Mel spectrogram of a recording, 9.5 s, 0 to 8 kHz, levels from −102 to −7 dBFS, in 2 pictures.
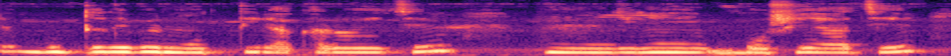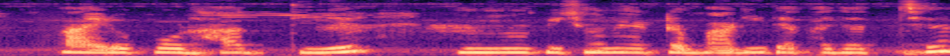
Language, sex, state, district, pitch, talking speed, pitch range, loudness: Bengali, female, West Bengal, Paschim Medinipur, 220 Hz, 115 wpm, 210-240 Hz, -18 LUFS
